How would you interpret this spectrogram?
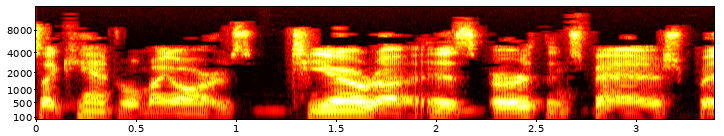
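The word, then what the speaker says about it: tierra: it wrong because i can't roll my arse tiara is earth and spanish but it's really tiara with the rolling guard but it's way too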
